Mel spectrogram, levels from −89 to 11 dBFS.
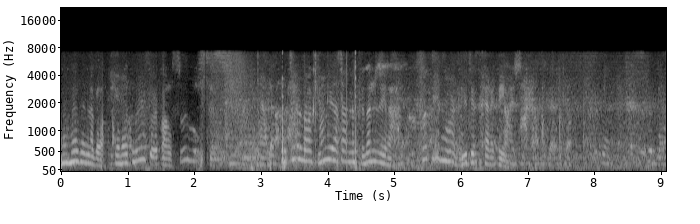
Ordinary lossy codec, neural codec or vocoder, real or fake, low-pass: none; codec, 24 kHz, 0.9 kbps, WavTokenizer, medium speech release version 2; fake; 7.2 kHz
